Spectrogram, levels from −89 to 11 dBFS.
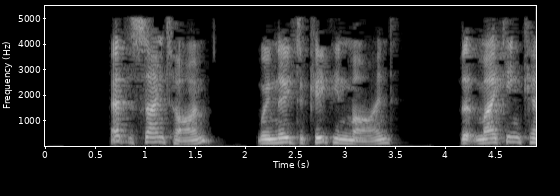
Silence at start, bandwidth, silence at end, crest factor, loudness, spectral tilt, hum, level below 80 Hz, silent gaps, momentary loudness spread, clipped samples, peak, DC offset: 0.65 s; 5.2 kHz; 0 s; 20 dB; -21 LUFS; -6.5 dB/octave; none; -70 dBFS; 2.02-2.11 s, 3.90-4.13 s; 11 LU; under 0.1%; -4 dBFS; under 0.1%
